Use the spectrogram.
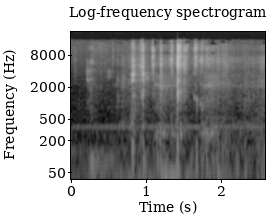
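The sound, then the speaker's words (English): Quiet crunching on a multicolored freeze-dried fruit roll-up, a quick cluster of crisp, brittle crackles with one sharper snap, followed by softer chewing sounds. “It's so crunchy.”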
